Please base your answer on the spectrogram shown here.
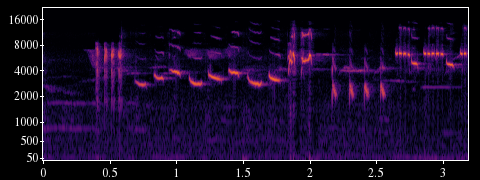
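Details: Grey-cheeked bulbul in vigorous 'gacor' song, used as therapy and tutor audio for caged birds: a burst of high notes, then a run of clear whistled slurs stepping up and down, sharp descending chips, and a fast high trill at the end.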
